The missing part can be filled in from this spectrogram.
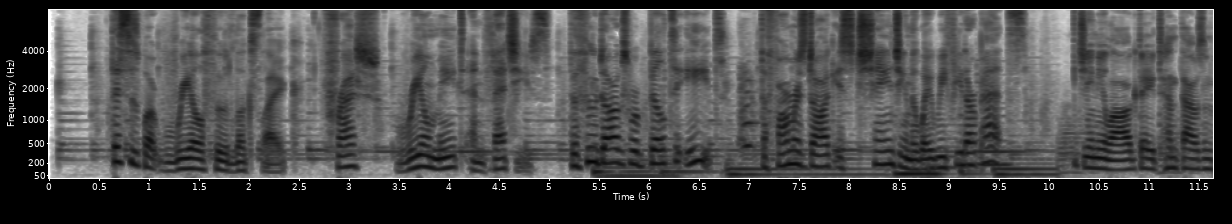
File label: Commercial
